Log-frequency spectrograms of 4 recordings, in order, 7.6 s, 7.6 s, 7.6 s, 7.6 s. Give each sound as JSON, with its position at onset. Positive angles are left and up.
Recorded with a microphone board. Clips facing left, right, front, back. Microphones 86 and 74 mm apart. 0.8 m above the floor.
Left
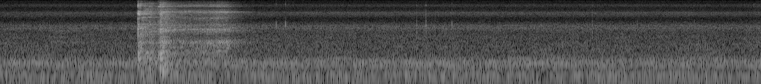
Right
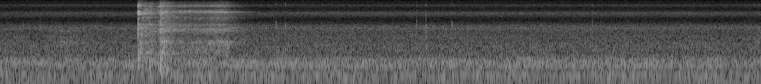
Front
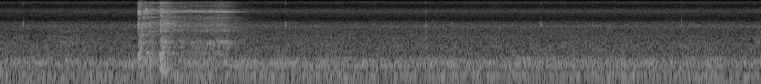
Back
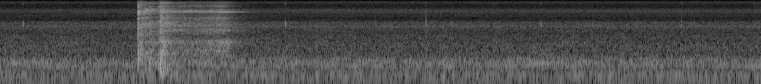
{"t": 1.4, "sound": "a dropped coin", "azimuth_deg": -175, "distance_m": 2.5}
